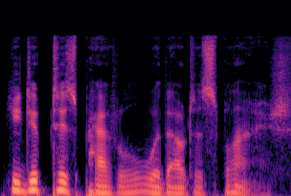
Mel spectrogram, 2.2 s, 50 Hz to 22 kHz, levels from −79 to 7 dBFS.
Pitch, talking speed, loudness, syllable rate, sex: 100 Hz, 190 wpm, -20 LUFS, 4.8 syllables/s, male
